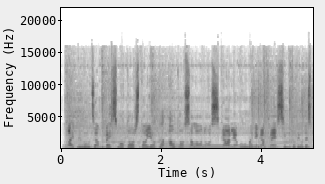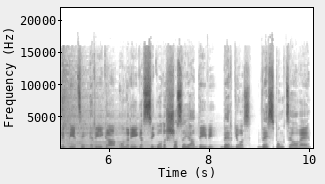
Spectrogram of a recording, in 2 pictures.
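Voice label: Latvian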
